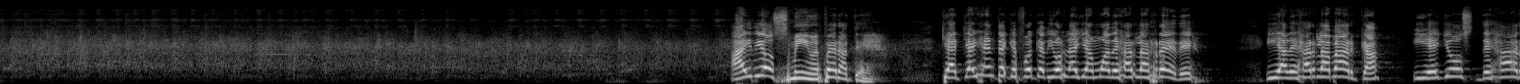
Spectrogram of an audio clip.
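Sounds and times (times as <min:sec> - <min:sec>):
audience applause: 0:00.0 - 0:09.4
speech: 0:07.4 - 0:15.2.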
